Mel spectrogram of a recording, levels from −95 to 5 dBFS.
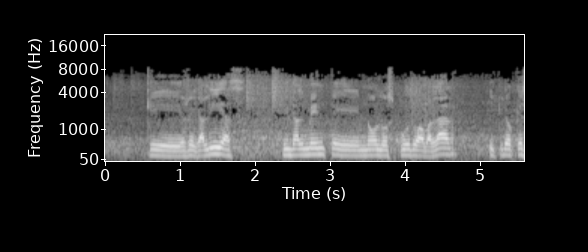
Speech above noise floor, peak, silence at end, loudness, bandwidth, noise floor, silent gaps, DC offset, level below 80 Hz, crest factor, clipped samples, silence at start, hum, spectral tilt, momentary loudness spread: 20 dB; -2 dBFS; 0 s; -14 LUFS; 8.8 kHz; -34 dBFS; none; under 0.1%; -52 dBFS; 14 dB; under 0.1%; 0 s; none; -5.5 dB/octave; 14 LU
